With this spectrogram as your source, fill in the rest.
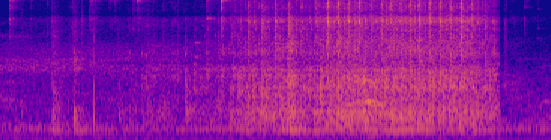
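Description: An electric sewing machine stitches a sleeve onto a blouse body, starting with a few short bursts and then running in a long steady whir before stopping abruptly.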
